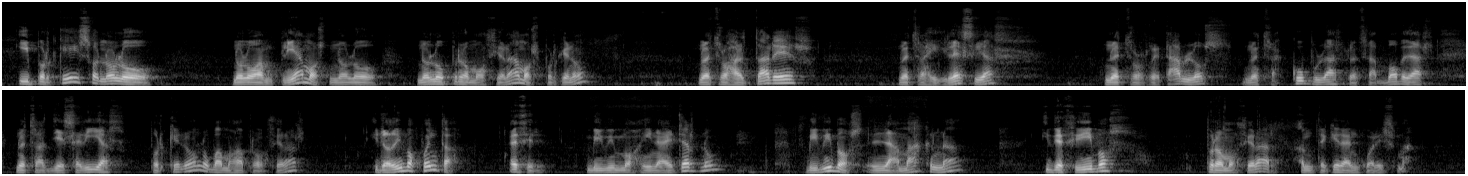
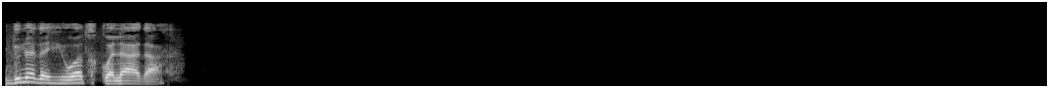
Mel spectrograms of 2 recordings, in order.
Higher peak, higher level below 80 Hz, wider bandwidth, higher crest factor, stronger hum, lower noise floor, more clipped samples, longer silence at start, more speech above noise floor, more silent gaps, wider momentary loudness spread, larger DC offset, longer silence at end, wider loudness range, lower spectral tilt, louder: about the same, -2 dBFS vs 0 dBFS; about the same, -60 dBFS vs -62 dBFS; first, 16 kHz vs 9 kHz; about the same, 24 dB vs 22 dB; neither; second, -60 dBFS vs under -90 dBFS; neither; about the same, 0.15 s vs 0.05 s; second, 35 dB vs over 77 dB; neither; first, 16 LU vs 6 LU; neither; second, 0.55 s vs 8.75 s; second, 4 LU vs 10 LU; first, -6.5 dB/octave vs -4 dB/octave; second, -25 LUFS vs -13 LUFS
